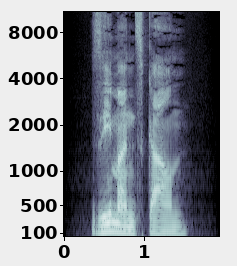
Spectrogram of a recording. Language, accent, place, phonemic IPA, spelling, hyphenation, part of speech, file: German, Germany, Berlin, /ˈzeːmansˌɡaʁn/, Seemannsgarn, See‧manns‧garn, noun, De-Seemannsgarn.ogg
- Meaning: yarn (uncredible story)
